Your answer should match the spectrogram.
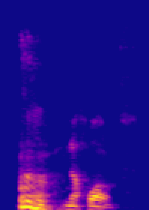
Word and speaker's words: Nahuatl: Now, how do you pronounce that? Nahuas? – Nahuatl. That's old Spanish.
